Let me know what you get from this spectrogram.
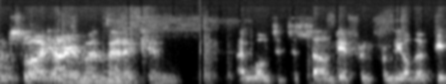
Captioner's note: Yorkshire accent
